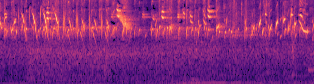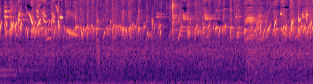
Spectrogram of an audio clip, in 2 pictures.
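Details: Busy, high-pitched twittering and trilled chirps of European goldfinch mating calls, used to end a male's silence and spur song, running without pause over faint low background sounds.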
